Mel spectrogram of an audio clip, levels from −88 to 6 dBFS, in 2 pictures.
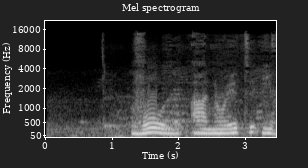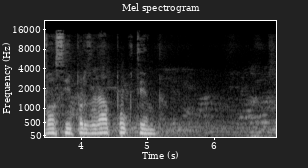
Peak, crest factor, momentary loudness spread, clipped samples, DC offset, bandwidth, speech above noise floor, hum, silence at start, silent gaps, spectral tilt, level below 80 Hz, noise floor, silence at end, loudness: -2 dBFS; 14 dB; 18 LU; under 0.1%; under 0.1%; 15 kHz; 30 dB; none; 0.9 s; none; -9 dB/octave; -42 dBFS; -45 dBFS; 0 s; -16 LUFS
